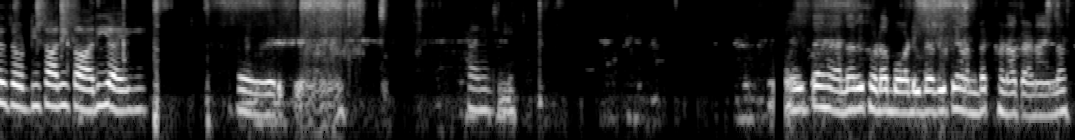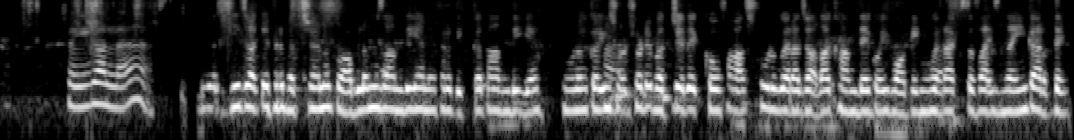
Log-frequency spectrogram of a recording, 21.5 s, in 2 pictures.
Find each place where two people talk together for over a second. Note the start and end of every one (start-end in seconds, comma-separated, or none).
none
